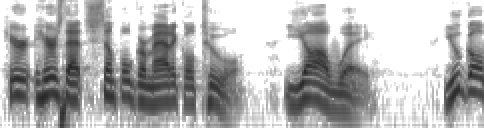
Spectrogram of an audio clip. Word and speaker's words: Yahweh: If you say I am in Hebrew, you say Yahweh. That's how you pronounce it.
